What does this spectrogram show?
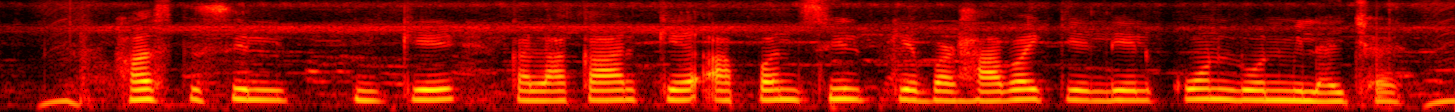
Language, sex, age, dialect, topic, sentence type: Maithili, female, 18-24, Angika, banking, question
